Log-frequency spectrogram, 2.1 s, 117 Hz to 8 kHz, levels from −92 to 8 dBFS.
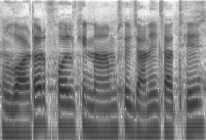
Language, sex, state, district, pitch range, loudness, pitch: Chhattisgarhi, male, Chhattisgarh, Rajnandgaon, 150-175 Hz, -16 LUFS, 160 Hz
